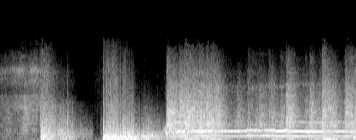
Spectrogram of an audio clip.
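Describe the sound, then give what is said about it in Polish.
A chemistry experiment with wrongly chosen proportions explodes, blowing apart a table: three loud, sharp blasts in quick succession, the last giving way to a sustained roaring hiss with a thin, steady whistling tone riding on top. “Dobrze, przecież rozerwało stół.”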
